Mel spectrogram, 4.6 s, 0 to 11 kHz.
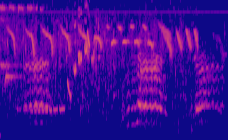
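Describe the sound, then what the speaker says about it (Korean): Goats on a family farm that keeps about thirty of them bleat over and over, several wavering calls overlapping at close to middle distance, with faint bird chirps in the background. "이 가정에서도 30여 마리의 염소를 기르고 있습니다"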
